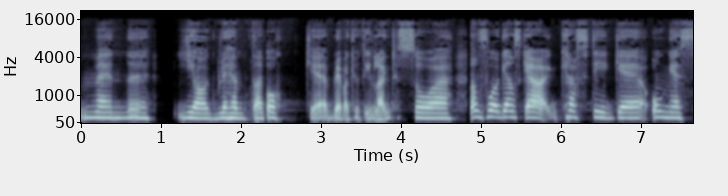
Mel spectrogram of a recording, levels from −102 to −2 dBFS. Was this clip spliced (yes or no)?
yes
